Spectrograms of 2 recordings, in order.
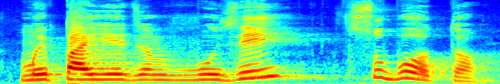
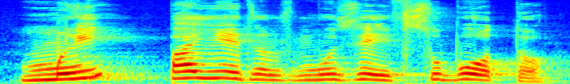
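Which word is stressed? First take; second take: музей; мы. First: The stress falls on the word 'музей'. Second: The stress falls on the word 'мы'. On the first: The question asks where they will go. "Да, в музей" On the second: The question asks who is going. "Да, мы"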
